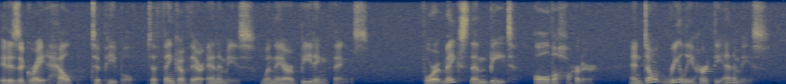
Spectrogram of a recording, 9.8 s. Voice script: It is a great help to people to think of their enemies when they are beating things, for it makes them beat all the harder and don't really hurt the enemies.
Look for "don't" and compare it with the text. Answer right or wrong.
right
